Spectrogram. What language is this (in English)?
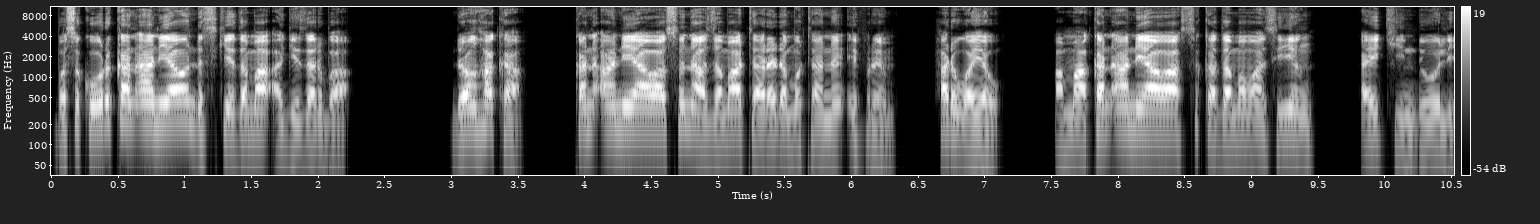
Hausa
